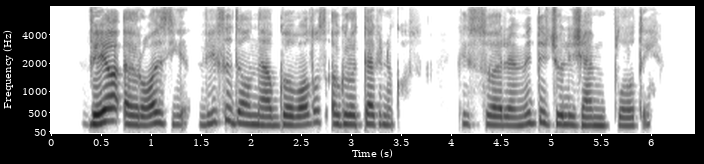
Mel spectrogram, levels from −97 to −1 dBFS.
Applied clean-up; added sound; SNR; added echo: none; none; none; none.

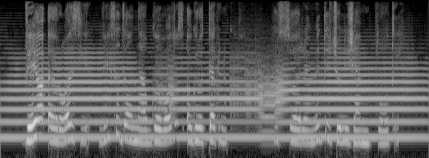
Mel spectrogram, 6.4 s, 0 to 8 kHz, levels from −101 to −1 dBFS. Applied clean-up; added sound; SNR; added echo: none; Trumpet; 0 dB; none.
